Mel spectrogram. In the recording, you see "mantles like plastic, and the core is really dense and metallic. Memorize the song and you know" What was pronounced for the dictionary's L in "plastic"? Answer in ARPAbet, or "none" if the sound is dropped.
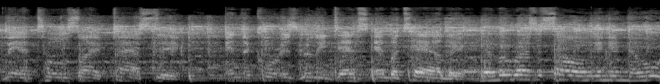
none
